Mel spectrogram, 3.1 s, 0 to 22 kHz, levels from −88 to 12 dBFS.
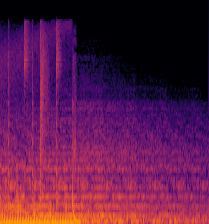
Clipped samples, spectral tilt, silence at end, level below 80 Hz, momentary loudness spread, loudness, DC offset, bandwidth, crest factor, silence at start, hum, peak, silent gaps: under 0.1%; -6.5 dB/octave; 0 s; -18 dBFS; 15 LU; -19 LUFS; under 0.1%; 14.5 kHz; 14 dB; 0 s; none; -2 dBFS; none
